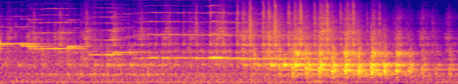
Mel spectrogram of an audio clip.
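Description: Chinese traditional orchestra playing: a bamboo flute (dizi) melody steps down and holds a long note. From about halfway, a busier passage of rapid repeated notes from the strings joins in.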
